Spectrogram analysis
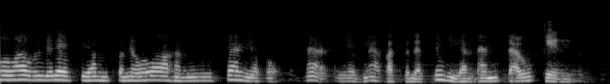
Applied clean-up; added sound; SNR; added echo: neural mask model DeepFilterNet 3.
